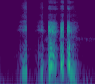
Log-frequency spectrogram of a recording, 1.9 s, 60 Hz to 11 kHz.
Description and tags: The sound of me, clearing my throat.
Recorded with a TSM PR1 portable digital recorder, with external stereo microphones. Edited in Audacity.
cold, clearing, flu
